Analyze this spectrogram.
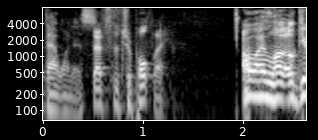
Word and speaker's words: Chipotle: That's the Chipotle.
